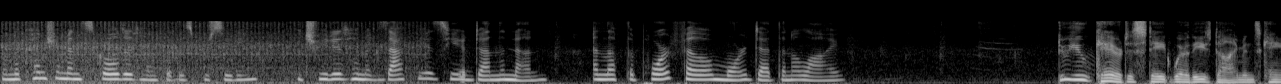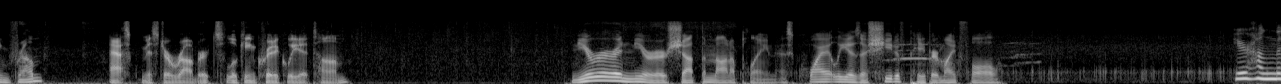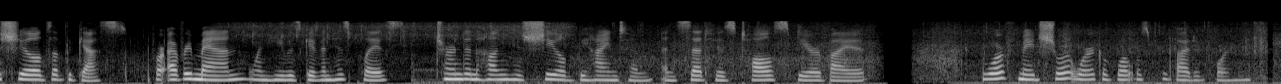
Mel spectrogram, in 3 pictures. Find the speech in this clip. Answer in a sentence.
The speech can be heard from 0.0 to 8.4 s, from 10.6 to 16.3 s, from 18.4 to 22.9 s, from 25.1 to 34.3 s and from 35.5 to 38.1 s.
